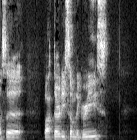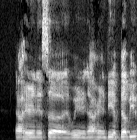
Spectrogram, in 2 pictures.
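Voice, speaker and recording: At a moderate pace, a man talks in a medium-pitched voice. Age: 20s. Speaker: podcast host. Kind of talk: casual chat. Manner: animated.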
